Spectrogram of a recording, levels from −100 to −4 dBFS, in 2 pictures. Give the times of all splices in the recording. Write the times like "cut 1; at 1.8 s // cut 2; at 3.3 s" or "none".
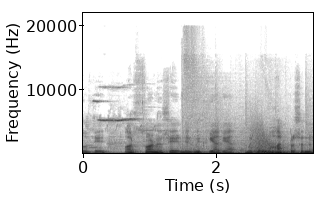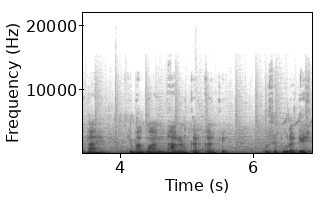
cut 1; at 2.5 s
